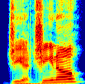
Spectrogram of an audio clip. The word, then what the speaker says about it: Giacchino: music by Michael Giacchino.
